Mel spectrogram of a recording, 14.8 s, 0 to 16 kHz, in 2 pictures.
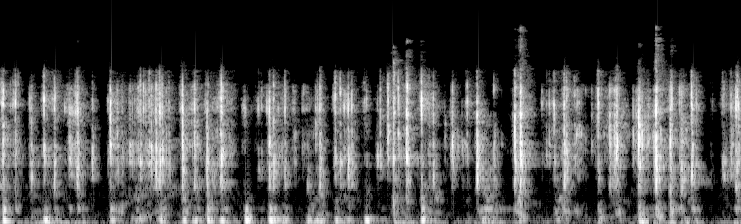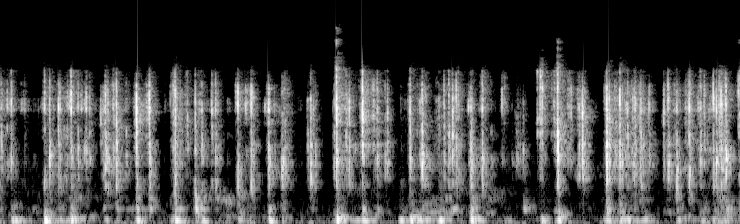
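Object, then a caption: Mechanical keyboard with plastic keycaps. Both hands type with their fingertips on a full-size backlit mechanical keyboard with PBT plastic keycaps, under dim purple light. Fast, continuous bursts of crisp, bright clacks and clicks, centered around 1.1 kHz with little low end, die away almost instantly after each keystroke, with brief pauses between runs.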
